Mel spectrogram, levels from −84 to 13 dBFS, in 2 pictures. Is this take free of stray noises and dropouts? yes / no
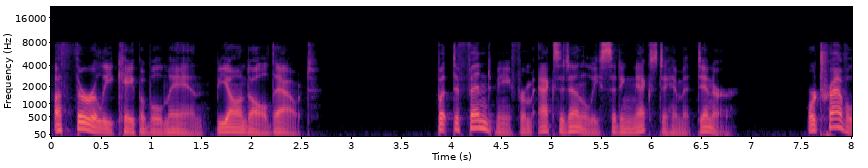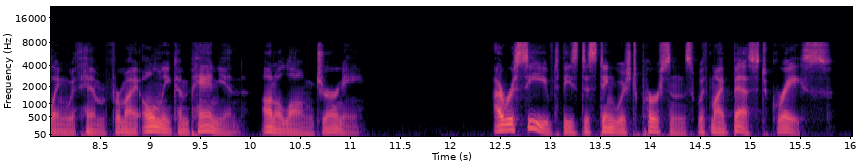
yes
